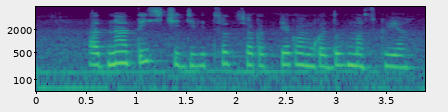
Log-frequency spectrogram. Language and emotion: Russian, neutral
